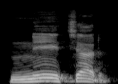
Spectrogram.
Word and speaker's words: nature: इस वजह से लास्ट में यहाँ चर का उच्चारण आ रहा है, कल्चर। नेचर, NATURE, टी के बाद URE आ रहा है, नेचर।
